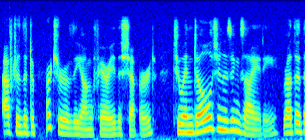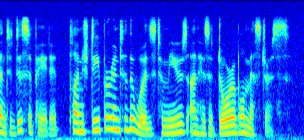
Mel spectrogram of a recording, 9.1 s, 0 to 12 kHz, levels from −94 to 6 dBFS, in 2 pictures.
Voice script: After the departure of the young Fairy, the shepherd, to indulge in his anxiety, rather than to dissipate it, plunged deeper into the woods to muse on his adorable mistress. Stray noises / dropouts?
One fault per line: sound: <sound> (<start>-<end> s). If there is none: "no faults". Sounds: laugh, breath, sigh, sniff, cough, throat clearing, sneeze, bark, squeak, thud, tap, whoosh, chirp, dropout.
sound: dropout (0.6-0.7 s)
